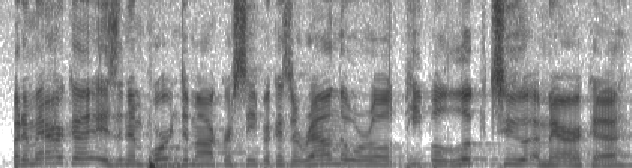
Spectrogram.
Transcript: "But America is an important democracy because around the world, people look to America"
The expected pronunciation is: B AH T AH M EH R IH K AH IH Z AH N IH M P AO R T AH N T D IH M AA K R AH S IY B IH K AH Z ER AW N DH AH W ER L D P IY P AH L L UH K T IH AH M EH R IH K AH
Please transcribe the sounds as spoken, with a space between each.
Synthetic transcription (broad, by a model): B AH T AH M EH R IH K AH IH Z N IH M P AO R T N D IH M AA K R AH S IY B IH K AH Z ER AW N DH AH W ER L D P IY P L L UH K T IH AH M EH R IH K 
